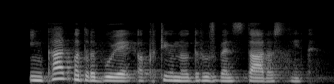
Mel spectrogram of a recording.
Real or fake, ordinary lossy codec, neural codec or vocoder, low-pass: fake; none; codec, 16 kHz, 0.5 kbps, FunCodec, trained on Chinese and English, 25 frames a second; 7.2 kHz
